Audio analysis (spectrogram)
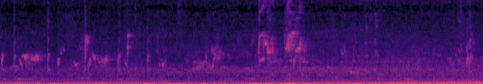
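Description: Java sparrow breeder pairs chirp in short, faint tweets scattered over a steady low hum, with a few brighter calls standing out near the middle.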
